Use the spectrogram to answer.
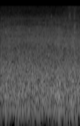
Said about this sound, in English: I always like to start by just kind of listening to the ocean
